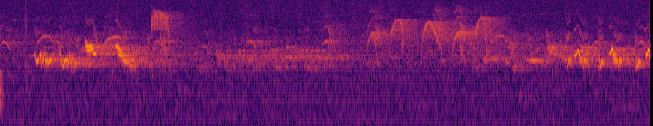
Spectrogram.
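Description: Songbird chirping and singing: a run of quick, high arched chirps, louder in the first couple of seconds and again near the end.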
